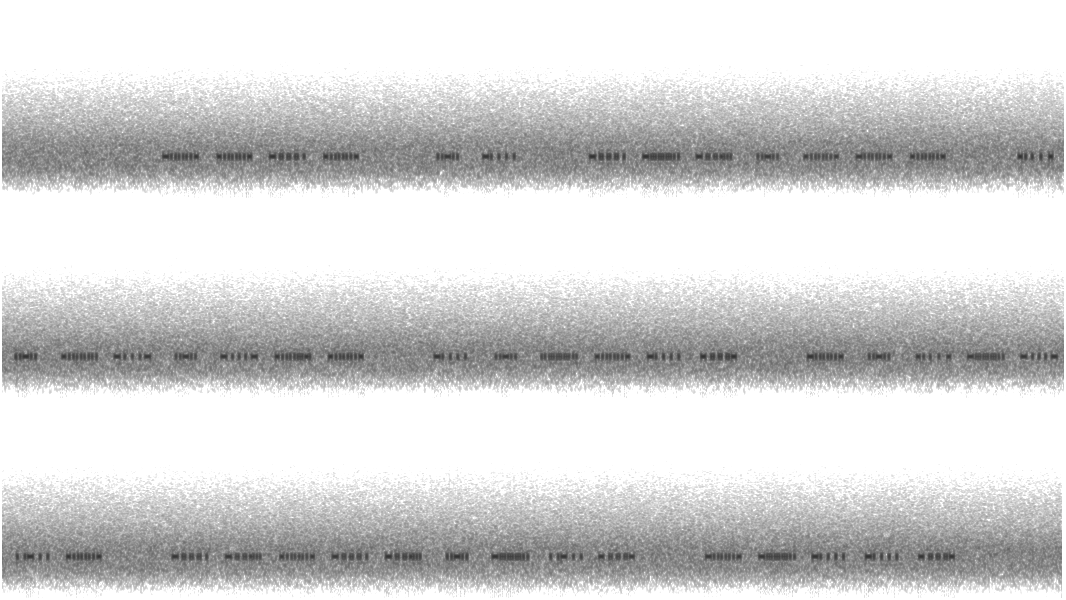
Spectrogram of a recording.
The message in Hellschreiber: DOPO IL PERIODO VICHINGO LISOLA DIVENTO PROPRIETA DELLA

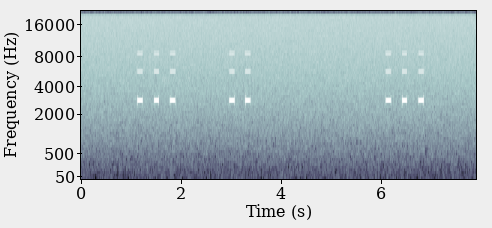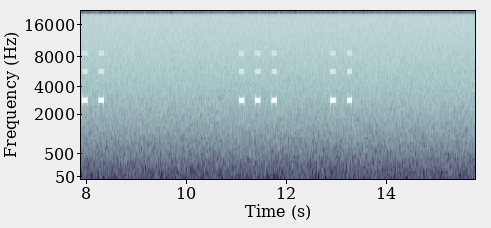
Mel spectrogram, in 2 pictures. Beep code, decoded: 3-2

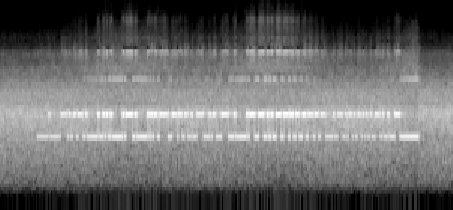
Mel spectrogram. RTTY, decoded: JEST POBOZNA I MADRA.

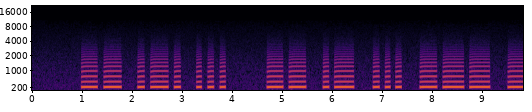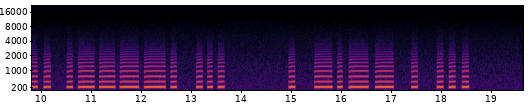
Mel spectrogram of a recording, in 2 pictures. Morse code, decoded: MRS MASON'S EYES

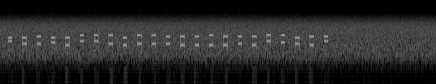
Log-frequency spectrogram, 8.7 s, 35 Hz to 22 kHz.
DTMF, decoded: *4571##61665223252#9420

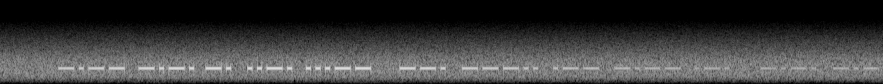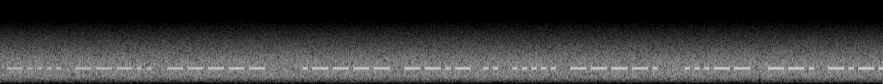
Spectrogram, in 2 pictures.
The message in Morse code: YCNF3 G8WYR CK680 1QI59 …

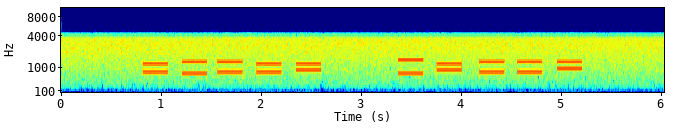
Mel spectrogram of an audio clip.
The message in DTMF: 42547 37550

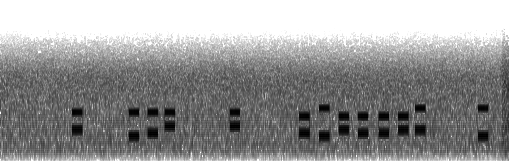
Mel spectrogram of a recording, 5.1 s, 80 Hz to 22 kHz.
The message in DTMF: 8 250 0 4374479 3

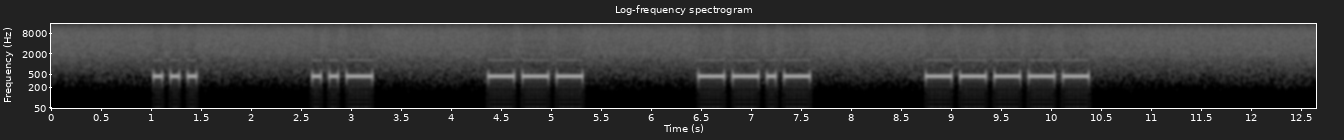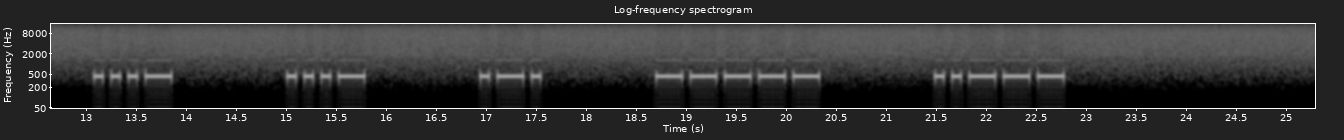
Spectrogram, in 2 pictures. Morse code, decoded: SUOQ0 VVR02

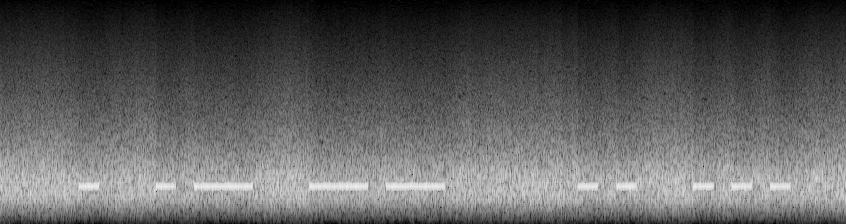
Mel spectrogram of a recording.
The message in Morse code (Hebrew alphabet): ואם יש

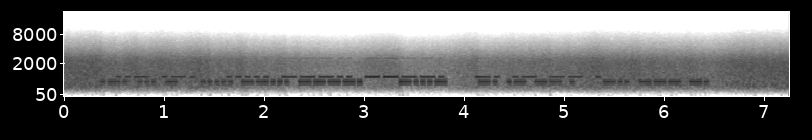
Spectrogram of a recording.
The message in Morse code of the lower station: RST 579 <BT> NAME DON

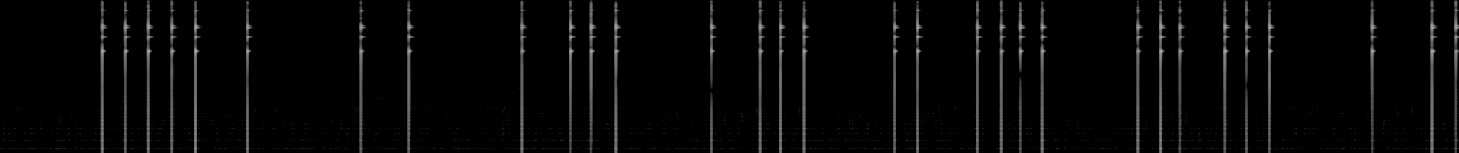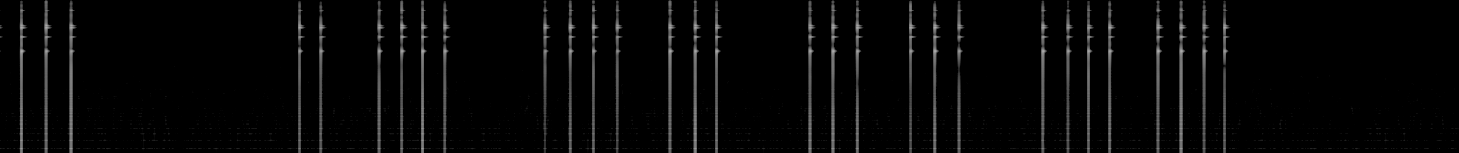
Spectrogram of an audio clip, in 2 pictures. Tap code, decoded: VACCINE ISNT

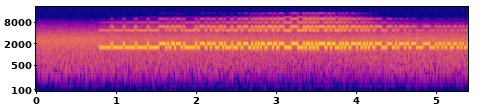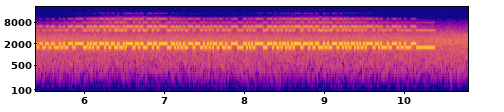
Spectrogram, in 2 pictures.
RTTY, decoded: ALGUNS MODELS SON MODIFICATS PEL TRANSPORT DE CARREGA.

